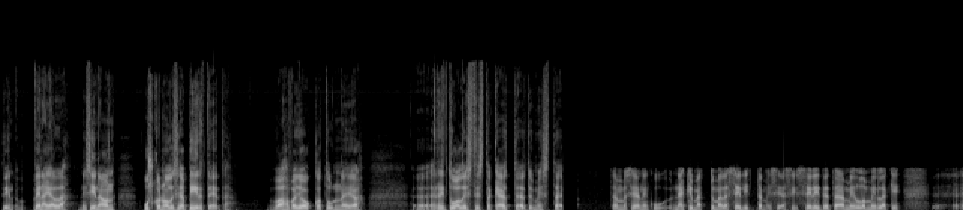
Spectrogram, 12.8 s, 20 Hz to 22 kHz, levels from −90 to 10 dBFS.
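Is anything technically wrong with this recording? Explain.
Yes, there are two problems.

From the start to 1.98 s, the speech runs hurried, about 1.51 times normal pace, yet the pitch of the voice stays natural. Then the pace drops back abruptly. This is likely a time-stretched section. Software squeezed that opening to fit a shorter length and held the pitch steady by discarding small slices of the waveform, which is what gives it that rushed texture.

Right after "ritualistista käyttäytymistä", at 7.49 s, there's a 200 ms gap. After it, the sound stays dull and boxy to the end, with a narrower band, a level roughly 5 dB lower, and a faint new hiss far beneath the speech. The likely cause is an input switched to a poorer device mid-recording: a narrower-band microphone or headset path took over, bringing its own limited bandwidth, gain and noise floor.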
